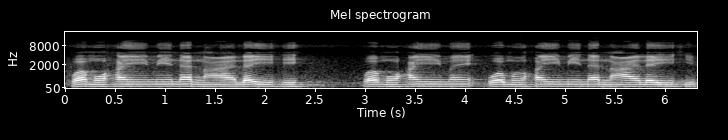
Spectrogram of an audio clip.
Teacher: Tanwin bertemu dengan ain ya. Maka bunyi n-nya itu jelas ya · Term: izhar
